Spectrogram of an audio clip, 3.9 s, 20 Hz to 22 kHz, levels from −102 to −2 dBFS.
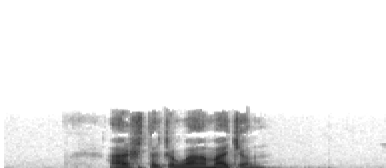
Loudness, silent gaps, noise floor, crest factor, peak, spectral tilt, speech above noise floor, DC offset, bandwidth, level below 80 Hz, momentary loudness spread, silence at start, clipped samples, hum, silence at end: -21 LUFS; none; -79 dBFS; 22 dB; -2 dBFS; -5 dB/octave; 58 dB; under 0.1%; 7.8 kHz; -62 dBFS; 11 LU; 1.1 s; under 0.1%; none; 1.2 s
